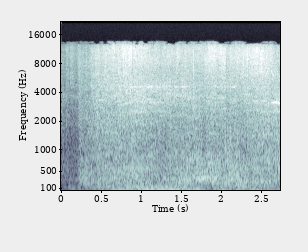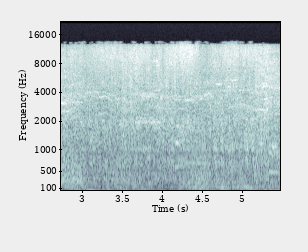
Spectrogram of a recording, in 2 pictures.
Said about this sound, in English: Roster's bus is hit by a train. It's pushed sideways along the rails as the train slows.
